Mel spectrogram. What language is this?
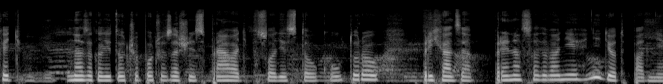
Slovak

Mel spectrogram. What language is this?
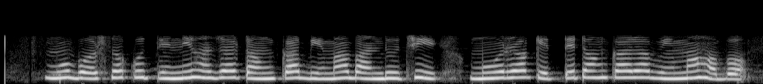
Odia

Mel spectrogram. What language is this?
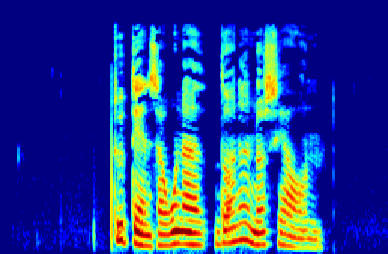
Catalan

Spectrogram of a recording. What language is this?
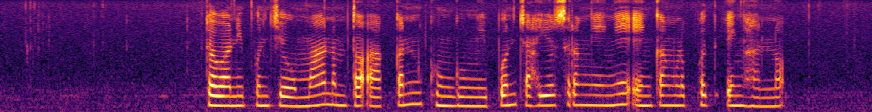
Javanese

